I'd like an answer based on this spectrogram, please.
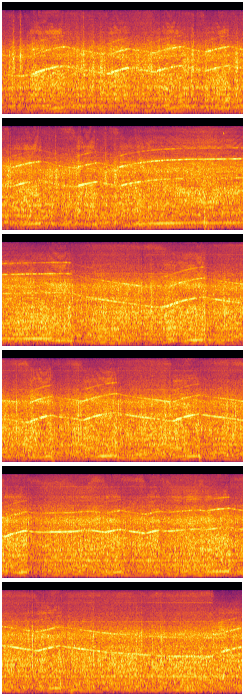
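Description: Vacuum cleaner running as its nozzle is pushed back and forth over a mattress and bedspread. Its motor whine dips and rises in pitch about once a second with the strokes. For a few seconds near the middle it holds a higher, steady whine.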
